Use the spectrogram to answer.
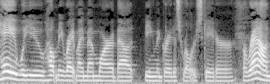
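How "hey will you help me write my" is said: ordinary delivery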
